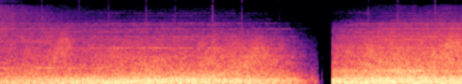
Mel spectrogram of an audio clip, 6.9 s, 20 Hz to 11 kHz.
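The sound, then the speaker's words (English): A steady, loud roar of American Airlines Flight 965 in flight toward Bogota, making a left turn off its intended course, its engines droning evenly, broken by a sudden brief silence near the end before the drone resumes. No voices. “Unfortunately, the crew does not know that R stands for another fix that is 132 miles away behind them at about their 7 o'clock position, and that's where the airplane starts to go to.”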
